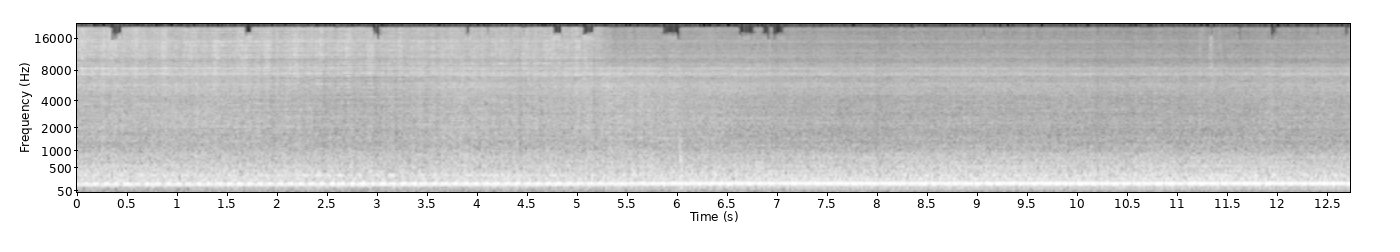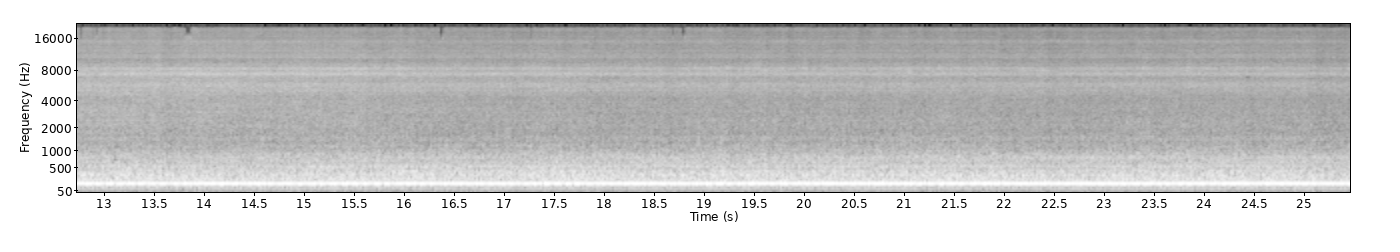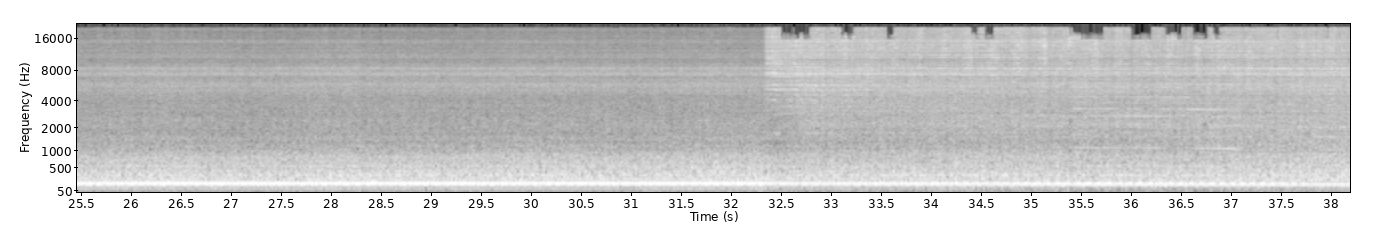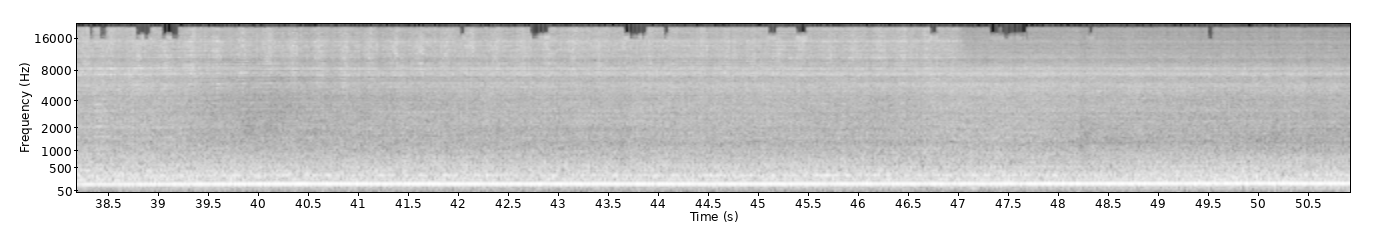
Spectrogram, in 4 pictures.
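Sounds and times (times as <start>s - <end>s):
bright hissy sound: 0.0s - 8.5s, 32.4s - 50.8s
sawmill machinery humming: 0.0s - 26.7s, 27.5s - 50.9s.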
